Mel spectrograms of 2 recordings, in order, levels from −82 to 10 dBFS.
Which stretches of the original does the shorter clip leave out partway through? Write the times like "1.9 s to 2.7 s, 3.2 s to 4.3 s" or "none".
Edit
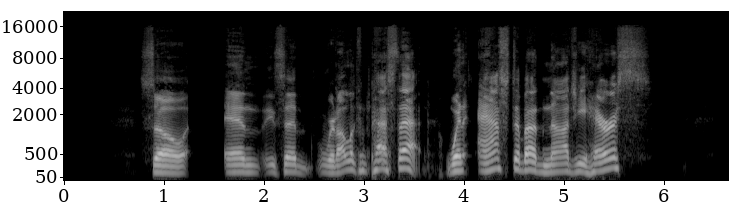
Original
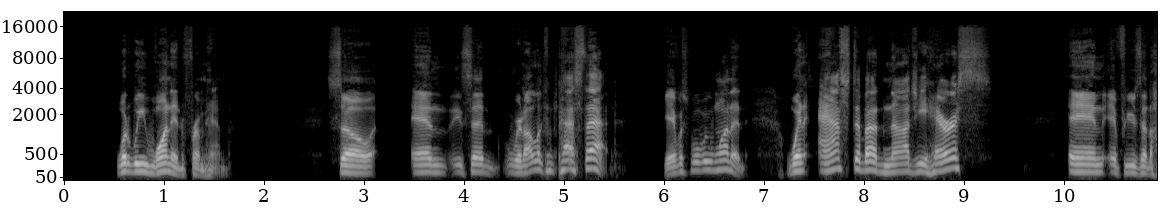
5.6 s to 7.1 s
